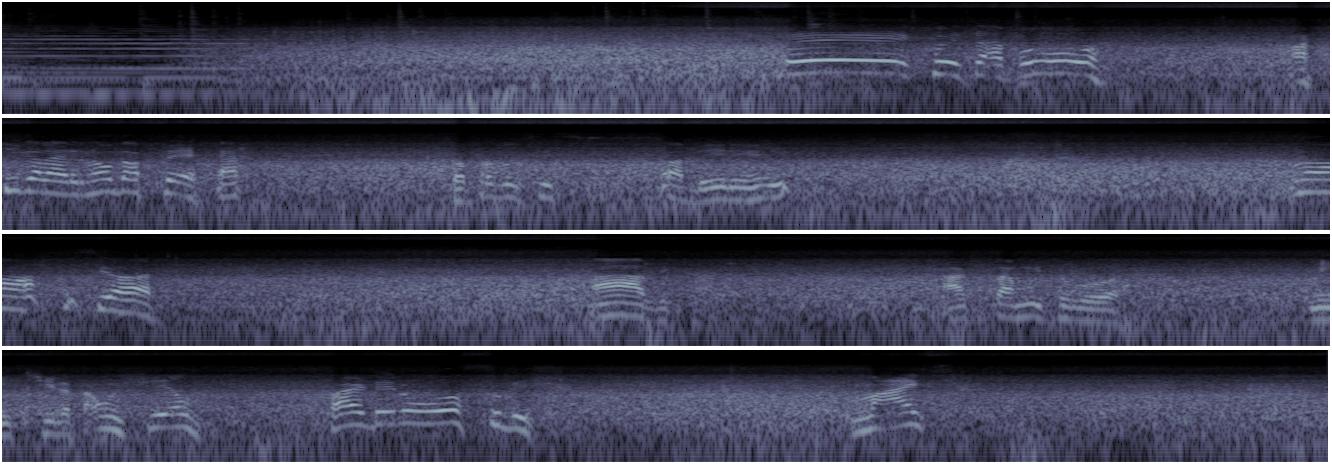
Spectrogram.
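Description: A waterfall rushes and splashes nearby.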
